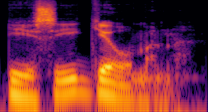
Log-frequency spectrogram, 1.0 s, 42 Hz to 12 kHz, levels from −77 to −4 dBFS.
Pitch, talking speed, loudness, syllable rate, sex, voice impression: 95 Hz, 175 wpm, -17 LUFS, 5.1 syllables/s, male, masculine, adult-like, thick, tensed, powerful, clear, slightly halting, slightly cool, calm, slightly mature, wild, lively, slightly intense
